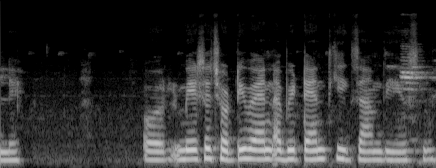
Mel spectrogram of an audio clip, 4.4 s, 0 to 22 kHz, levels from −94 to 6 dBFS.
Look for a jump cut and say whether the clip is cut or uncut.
uncut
